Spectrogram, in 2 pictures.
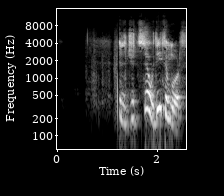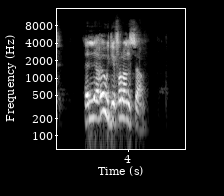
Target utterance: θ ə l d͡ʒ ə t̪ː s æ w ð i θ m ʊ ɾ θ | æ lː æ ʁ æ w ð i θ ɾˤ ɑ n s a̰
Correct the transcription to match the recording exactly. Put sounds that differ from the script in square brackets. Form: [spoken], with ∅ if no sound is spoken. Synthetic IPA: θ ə l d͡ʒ ə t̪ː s æ w ð i θ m ʊ ɾ θ | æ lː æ ʁ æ w ð i [f] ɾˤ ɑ n s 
